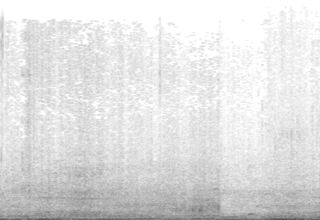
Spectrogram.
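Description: A steady low rumble, with vegetables being dropped and stirred into a steel cooking pot.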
